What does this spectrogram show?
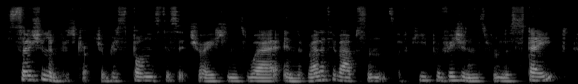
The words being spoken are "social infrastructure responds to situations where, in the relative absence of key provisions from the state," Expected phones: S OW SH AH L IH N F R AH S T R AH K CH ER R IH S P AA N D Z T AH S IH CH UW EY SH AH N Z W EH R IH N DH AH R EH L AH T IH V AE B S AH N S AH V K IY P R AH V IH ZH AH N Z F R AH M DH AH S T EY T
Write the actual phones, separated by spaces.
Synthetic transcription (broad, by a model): S OW SH AH L IH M F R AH S T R AH K CH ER R IH S P AA N D Z T AH S IH CH UW EY SH AH N Z W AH R IH N DH AH R EH L AH T IH V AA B S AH N S AH V K IY P R AH V IH ZH AH N Z F R AH M DH AH S T EY T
